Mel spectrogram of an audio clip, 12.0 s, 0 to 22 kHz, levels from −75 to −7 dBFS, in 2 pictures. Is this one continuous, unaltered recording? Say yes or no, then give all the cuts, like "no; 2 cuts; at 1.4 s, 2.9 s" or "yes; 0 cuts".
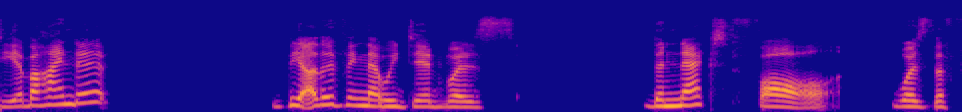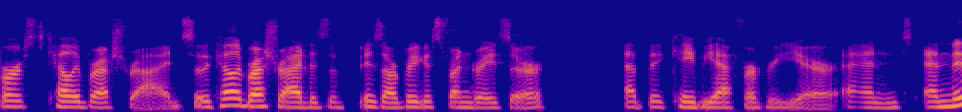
yes; 0 cuts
